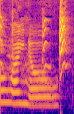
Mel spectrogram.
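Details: Five-week-old Corgi puppies from the Sugarbaby litter give a long, drawn-out whine that slowly sinks in pitch, ending in a sharp, high squeal, while a soft human voice murmurs nearby.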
